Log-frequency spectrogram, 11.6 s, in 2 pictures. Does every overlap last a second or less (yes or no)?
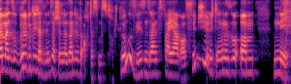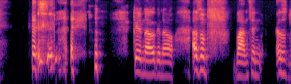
yes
